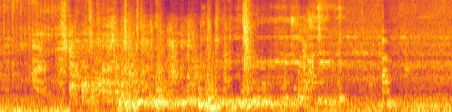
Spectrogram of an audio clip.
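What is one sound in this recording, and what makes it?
Soil pours from an excavator bucket into a steel truck bed.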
